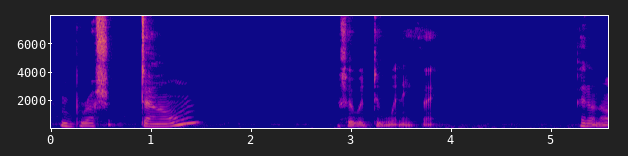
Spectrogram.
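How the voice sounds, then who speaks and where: A woman doing improvised ASMR roleplay, softly and playfully musing aloud, slipping into breathy whispers close to the microphone. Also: lowish voice, no echo. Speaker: ASMR performer in a raccoon avatar persona.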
